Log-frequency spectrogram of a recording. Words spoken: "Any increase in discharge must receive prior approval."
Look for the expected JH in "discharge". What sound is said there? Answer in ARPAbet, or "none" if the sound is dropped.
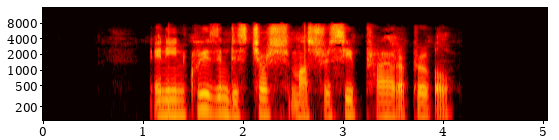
CH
